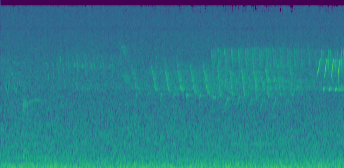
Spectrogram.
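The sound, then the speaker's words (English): Several swamp sparrows sing overlapping slow musical trills, steady runs of repeated notes from more than one bird, over a constant low outdoor rumble, at Fletcher Creek Ecological Preserve. “We're hearing lots of swamp sparrows.”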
